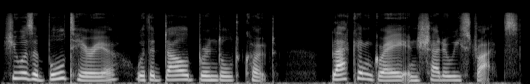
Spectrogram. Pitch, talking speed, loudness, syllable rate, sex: 210 Hz, 170 wpm, -18 LUFS, 4.7 syllables/s, female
